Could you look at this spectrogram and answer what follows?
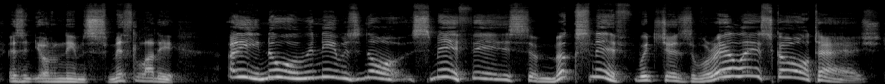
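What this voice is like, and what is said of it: Exaggerated bad Scottish accent. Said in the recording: “like with a really bad Scottish accent.”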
